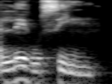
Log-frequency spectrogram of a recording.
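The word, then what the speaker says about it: λέγουσιν: La tercera persona del plural es legusin. Aquí tenemos un diptongo, es el diptongo ou, por eso se pronuncia le, gu, si.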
